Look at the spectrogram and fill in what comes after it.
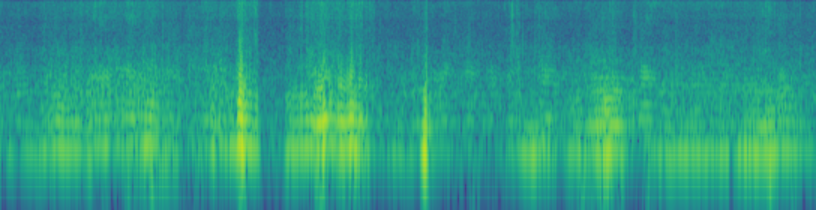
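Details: Inside a honey bee hive, the colony's natural buzzing forms a continuous low drone rich in harmonics, rising and dipping in volume, broken by a few sharp taps near the second and fifth seconds.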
